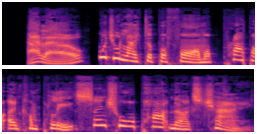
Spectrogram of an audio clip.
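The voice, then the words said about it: Proper, fancy posh British voice. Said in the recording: “they sound very proper and fancy ... they say it a little differently with more class and elegance ... A lot more polite ... doing the Bedhoppers voice”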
